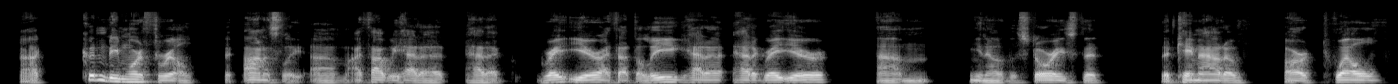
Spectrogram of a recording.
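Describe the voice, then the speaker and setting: A man's very deep, low voice, fairly slow and fairly even in intonation, with long, frequent pauses. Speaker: golf broadcast producer. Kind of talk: interview.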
